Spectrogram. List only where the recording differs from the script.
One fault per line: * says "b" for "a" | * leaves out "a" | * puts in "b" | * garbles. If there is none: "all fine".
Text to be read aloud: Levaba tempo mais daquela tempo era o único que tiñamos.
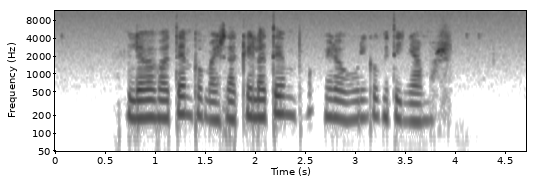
all fine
